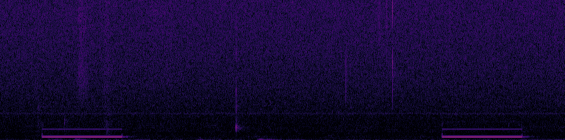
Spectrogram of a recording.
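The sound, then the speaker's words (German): A WhatsApp outgoing call ringing tone: two steady electronic beeps about a second long, spaced several seconds apart, clear and prominent over a quiet low hum with faint clicks between them. “Nein, WhatsApp.”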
